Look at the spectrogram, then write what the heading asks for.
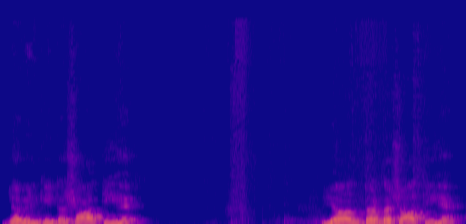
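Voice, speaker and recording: A man explaining astrology in a slow, measured way, pausing often between phrases. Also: sits high, fairly even intonation, creaky, dark tone, roomy sound.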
